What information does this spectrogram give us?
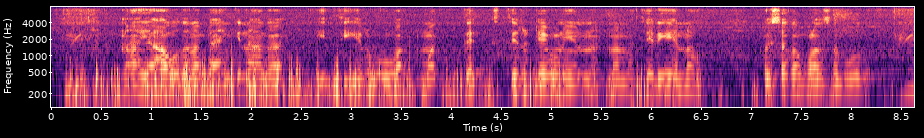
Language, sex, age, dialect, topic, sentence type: Kannada, male, 36-40, Central, banking, statement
